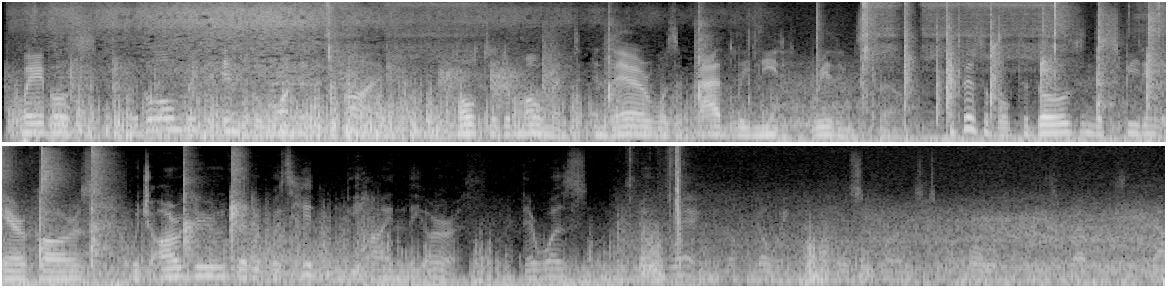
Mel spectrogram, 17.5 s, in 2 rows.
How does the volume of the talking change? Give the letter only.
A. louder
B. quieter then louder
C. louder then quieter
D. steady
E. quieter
E.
